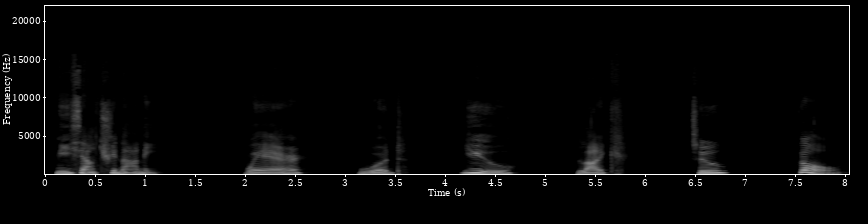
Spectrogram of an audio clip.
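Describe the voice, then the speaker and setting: A woman teaching set phrases in a slow drill, saying each word on its own and then the whole sentence. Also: mid-range voice, a little mellow, dry recording. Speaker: English teacher. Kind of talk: slow repeat-after-me drill reading.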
